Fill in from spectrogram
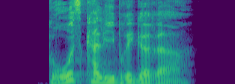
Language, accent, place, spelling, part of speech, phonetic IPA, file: German, Germany, Berlin, großkalibrigerer, adjective, [ˈɡʁoːskaˌliːbʁɪɡəʁɐ], De-großkalibrigerer.ogg
- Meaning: inflection of großkalibrig: 1. strong/mixed nominative masculine singular comparative degree 2. strong genitive/dative feminine singular comparative degree 3. strong genitive plural comparative degree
